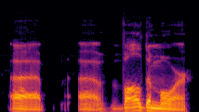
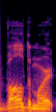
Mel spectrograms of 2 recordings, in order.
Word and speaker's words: Voldemort: Rowling wrote Harry Potter, she originally wanted the bad guy to be called Voldemort, like with a French. Oh, sure, yeah, kind of a French. Yeah, I vaguely recall this. Yeah. And then when the first audiobook came out, he said Voldemort, and she was just like, "All right, okay, Voldemort." Yeah.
